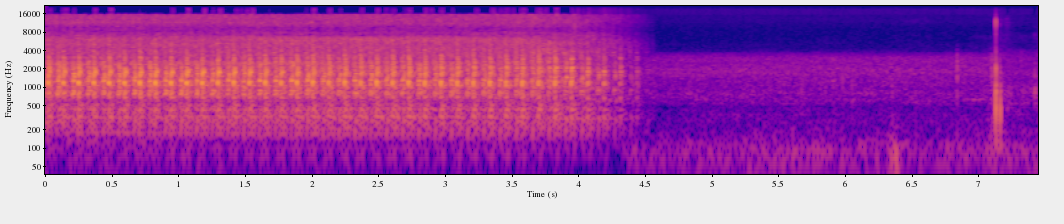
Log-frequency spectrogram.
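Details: 2010 Jeep Wrangler JK, bought at auction with a blown engine: petrol engine runs with loud, regular rod knock, then shuts off; engine later replaced with a new core.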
